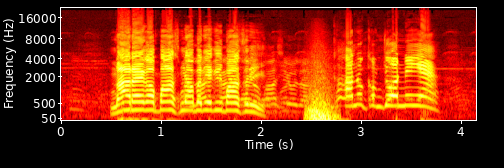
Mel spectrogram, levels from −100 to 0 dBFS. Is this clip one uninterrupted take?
no; 1 cut; at 2.5 s

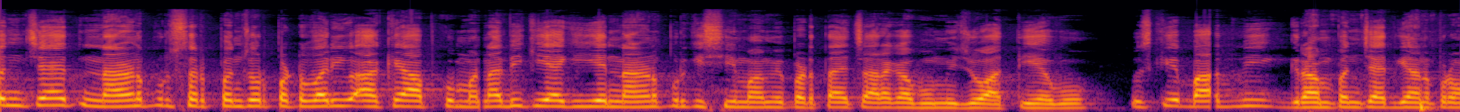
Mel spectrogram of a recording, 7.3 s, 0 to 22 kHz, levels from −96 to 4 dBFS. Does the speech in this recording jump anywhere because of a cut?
no; 0 cuts

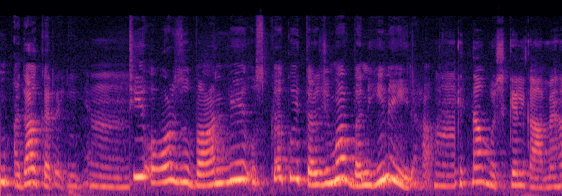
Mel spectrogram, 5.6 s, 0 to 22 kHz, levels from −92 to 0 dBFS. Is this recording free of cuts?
no; 2 cuts; at 1.2 s, 4.6 s

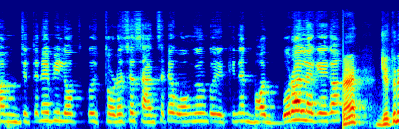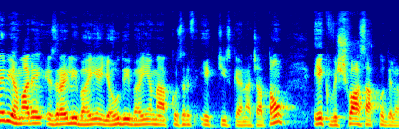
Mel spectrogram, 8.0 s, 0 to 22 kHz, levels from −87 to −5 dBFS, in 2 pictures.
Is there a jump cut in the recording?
yes; 1 cut; at 3.4 s

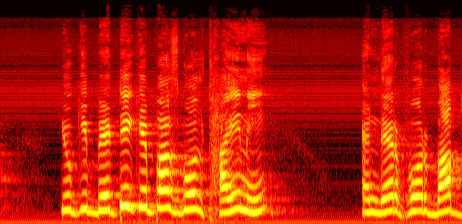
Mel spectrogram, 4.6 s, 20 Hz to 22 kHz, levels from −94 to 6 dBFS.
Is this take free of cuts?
yes; 0 cuts

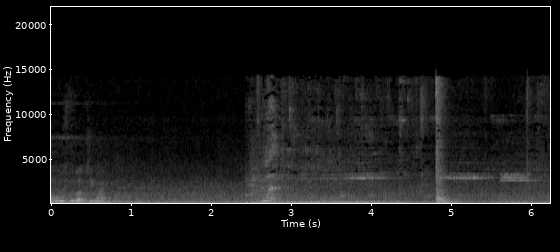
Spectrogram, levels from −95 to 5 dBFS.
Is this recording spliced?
yes; 1 cut; at 2.4 s

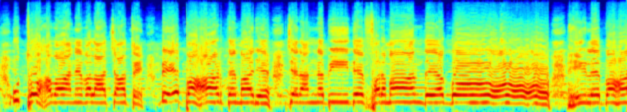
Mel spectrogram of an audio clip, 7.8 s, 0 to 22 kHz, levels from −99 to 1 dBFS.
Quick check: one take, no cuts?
yes; 0 cuts

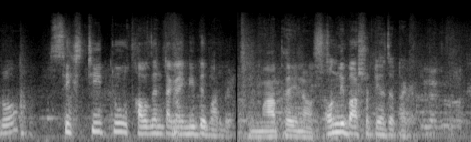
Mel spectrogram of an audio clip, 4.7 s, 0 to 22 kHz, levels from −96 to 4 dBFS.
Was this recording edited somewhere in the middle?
no; 0 cuts

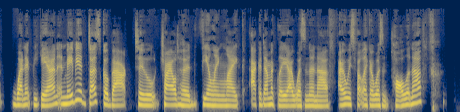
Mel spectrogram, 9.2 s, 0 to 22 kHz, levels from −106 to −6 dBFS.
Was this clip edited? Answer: yes; 2 cuts; at 4.9 s, 6.7 s

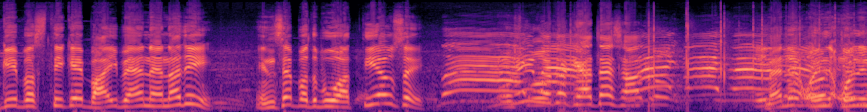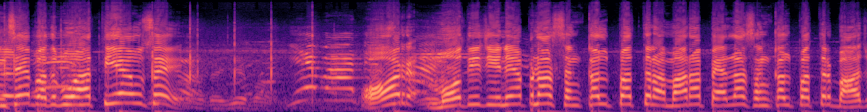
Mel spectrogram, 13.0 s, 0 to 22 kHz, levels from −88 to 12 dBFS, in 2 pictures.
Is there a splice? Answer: no; 0 cuts

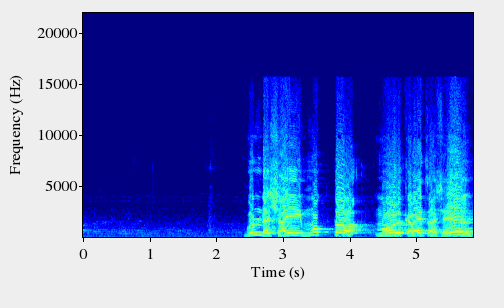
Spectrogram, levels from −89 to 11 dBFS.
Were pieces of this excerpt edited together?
no; 0 cuts

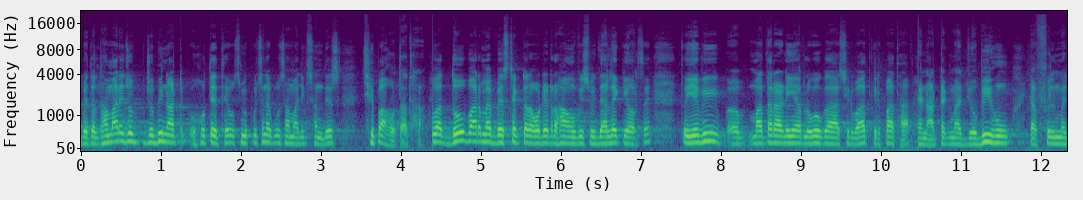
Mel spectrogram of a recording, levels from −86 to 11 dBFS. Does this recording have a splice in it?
yes; 2 cuts; at 4.4 s, 10.5 s

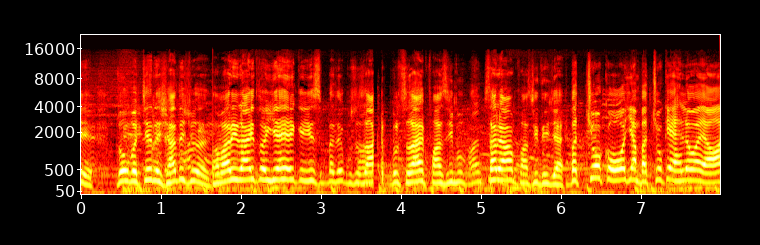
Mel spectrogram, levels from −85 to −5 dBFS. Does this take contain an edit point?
yes; 2 cuts; at 1.6 s, 6.1 s

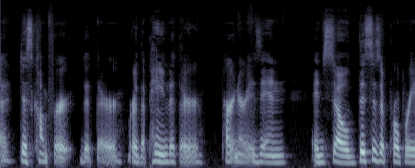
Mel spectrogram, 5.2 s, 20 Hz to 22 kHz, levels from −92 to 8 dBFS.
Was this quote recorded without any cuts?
yes; 0 cuts

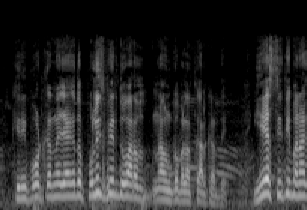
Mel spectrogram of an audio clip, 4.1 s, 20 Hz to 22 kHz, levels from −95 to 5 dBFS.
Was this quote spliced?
no; 0 cuts

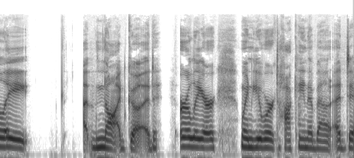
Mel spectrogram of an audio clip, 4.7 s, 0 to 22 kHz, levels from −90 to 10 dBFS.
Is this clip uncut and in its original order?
no; 2 cuts; at 2.3 s, 3.7 s

